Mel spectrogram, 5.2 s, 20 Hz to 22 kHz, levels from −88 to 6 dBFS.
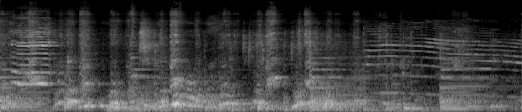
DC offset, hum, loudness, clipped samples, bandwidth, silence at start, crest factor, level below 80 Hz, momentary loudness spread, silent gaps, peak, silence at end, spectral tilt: under 0.1%; none; -27 LUFS; under 0.1%; 16.5 kHz; 0 s; 22 dB; -58 dBFS; 12 LU; none; -6 dBFS; 0 s; -5 dB/octave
